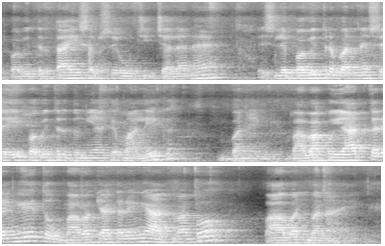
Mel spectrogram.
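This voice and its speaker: A man explaining a daily spiritual lesson as a teacher, asking questions and answering them himself. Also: mid-range voice. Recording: very echoey room, faint noise.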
